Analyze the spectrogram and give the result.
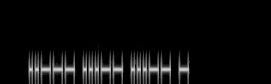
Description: Morse code, heard as a keyed tone, about 40 wpm, 700 Hz. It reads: 233T
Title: Common Cut Numbers - 4-Digit 40wpm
